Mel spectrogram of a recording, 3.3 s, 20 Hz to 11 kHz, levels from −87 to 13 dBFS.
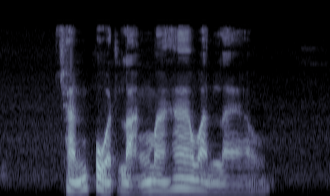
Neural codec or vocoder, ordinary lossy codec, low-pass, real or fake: none; none; 7.2 kHz; real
